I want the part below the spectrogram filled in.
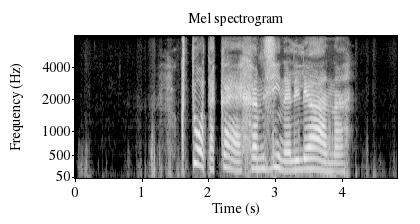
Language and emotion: Russian, angry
